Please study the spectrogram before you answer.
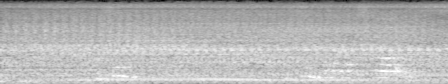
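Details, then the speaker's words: Used breaker-yard replacement engine for a Ford Fiesta, first start on a battery charger: fires within a quarter turn on the first flick of the key, then holds a steady, even idle hum with no knocks or misses; normal idle. "First flick of the key. I mean, that engine hardly turned over quarter of a turn and it fired up."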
